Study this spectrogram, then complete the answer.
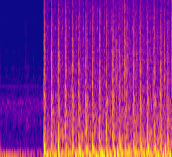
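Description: Rapid automatic gunfire in Call of Duty: Black Ops Cold War bursts in loudly after a short quiet lead-in, then rattles on as a dense, continuous stream of shots to the end.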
